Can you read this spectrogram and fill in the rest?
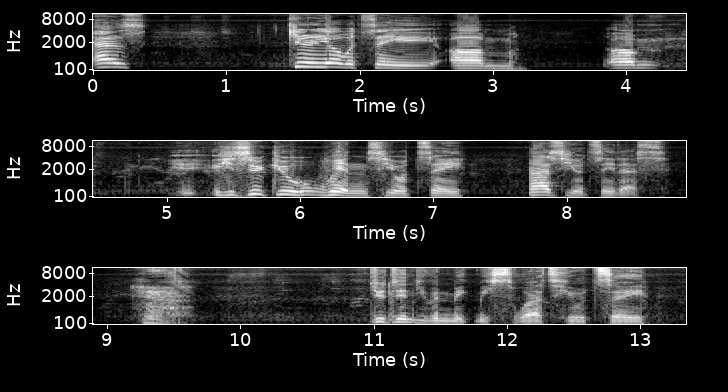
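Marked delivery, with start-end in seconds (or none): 9.2-12.3 cold put-on character voice, slower pace. Retelling what Kiryu would say after a win: imitating Kiryu sounding cold. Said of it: "almost sounding cold".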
